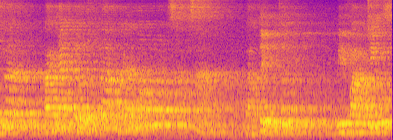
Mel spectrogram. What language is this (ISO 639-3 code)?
vie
